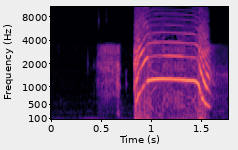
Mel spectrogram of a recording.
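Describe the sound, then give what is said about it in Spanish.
A woman screams over the telephone: one loud, sustained, high-pitched scream lasting under a second, rising at the onset and falling away at the end, just after a brief burst of noise. “me hace falta que usted me pegue un grito por el teléfono para que la máquina la registre, por favor.”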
